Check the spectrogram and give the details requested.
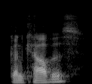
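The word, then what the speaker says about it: Gonçalves: Cuz I wanted to see How How do you pronounce that? Gon- Goncalves?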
